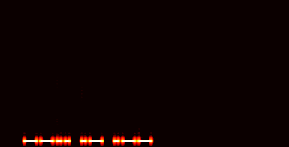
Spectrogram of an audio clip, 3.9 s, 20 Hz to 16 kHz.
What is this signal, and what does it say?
Morse code, heard as a keyed tone, about 21 wpm, 700 Hz. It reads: ZAW
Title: USA Call Sign Postfixes - 3 Letters 22wpm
